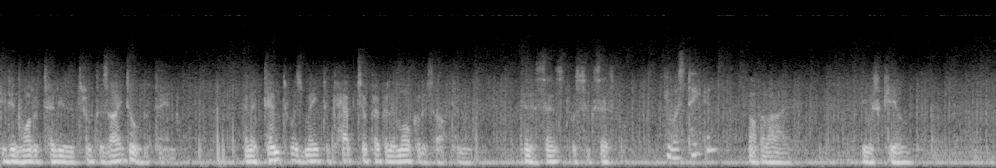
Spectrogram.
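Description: A man speaks quietly and intently, close by.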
